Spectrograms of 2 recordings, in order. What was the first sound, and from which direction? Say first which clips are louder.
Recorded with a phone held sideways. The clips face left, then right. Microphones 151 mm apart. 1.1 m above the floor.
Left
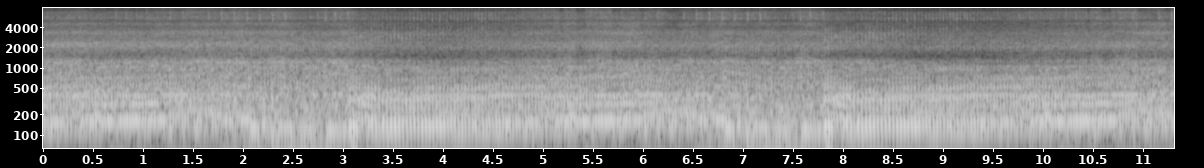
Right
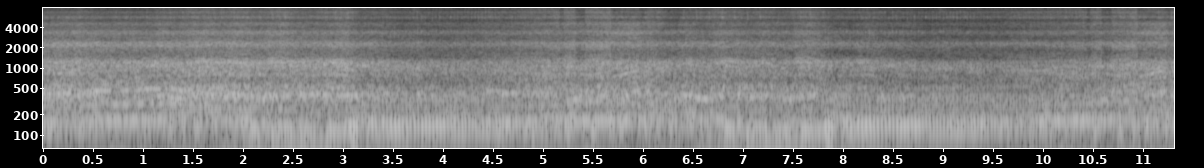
A motorcycle: left 7 dB; 80° left.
